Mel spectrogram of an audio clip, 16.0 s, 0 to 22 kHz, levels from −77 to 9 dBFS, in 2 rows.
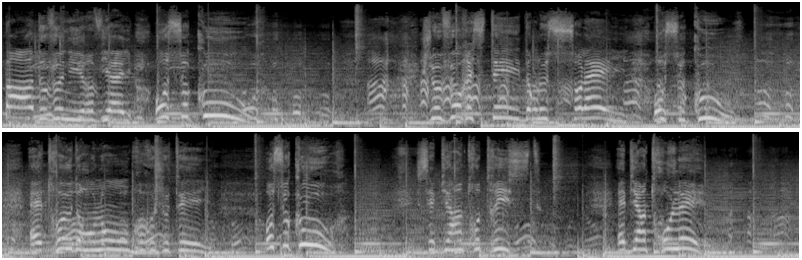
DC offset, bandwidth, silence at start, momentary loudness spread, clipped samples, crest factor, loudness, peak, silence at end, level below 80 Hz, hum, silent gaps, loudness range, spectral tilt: under 0.1%; 20 kHz; 0 s; 7 LU; under 0.1%; 10 dB; -12 LUFS; 0 dBFS; 0 s; -18 dBFS; none; none; 2 LU; -5.5 dB/octave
